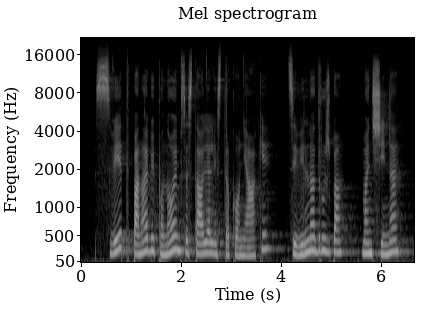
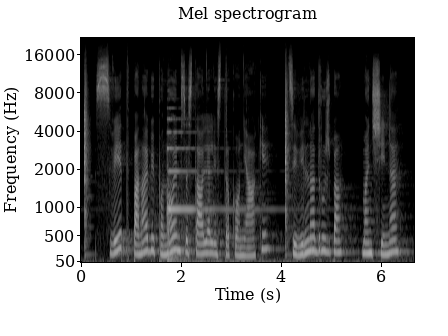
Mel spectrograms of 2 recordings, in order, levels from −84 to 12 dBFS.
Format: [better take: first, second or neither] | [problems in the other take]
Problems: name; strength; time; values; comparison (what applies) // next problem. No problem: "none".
first | background sound (Piano + Snare drum); 8 dB below the speech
